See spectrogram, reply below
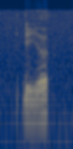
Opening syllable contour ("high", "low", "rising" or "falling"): rising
